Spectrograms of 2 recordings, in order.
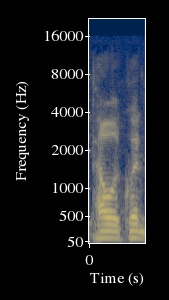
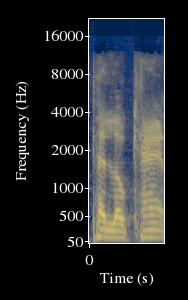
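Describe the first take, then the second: First: The name is said with an English accent. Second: The name is said with a French Canadian accent.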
